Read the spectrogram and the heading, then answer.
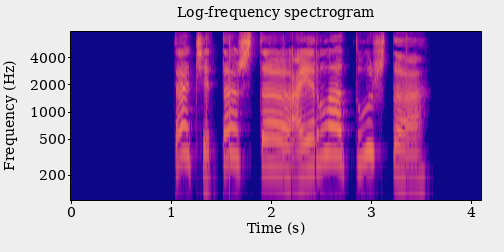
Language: Mari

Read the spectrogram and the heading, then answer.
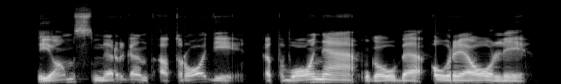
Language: Lithuanian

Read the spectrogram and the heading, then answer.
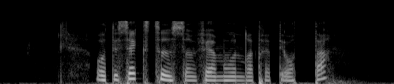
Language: Swedish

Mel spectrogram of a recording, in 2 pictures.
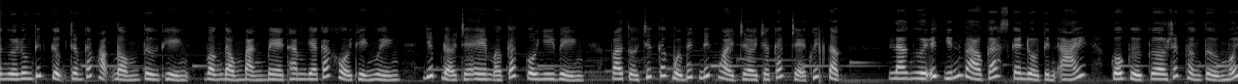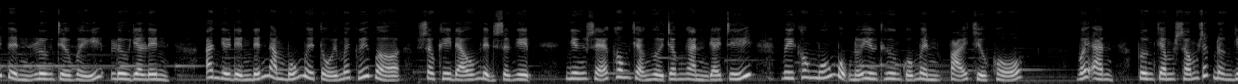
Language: Vietnamese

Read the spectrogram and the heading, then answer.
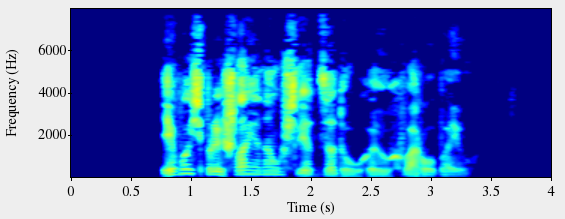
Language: Belarusian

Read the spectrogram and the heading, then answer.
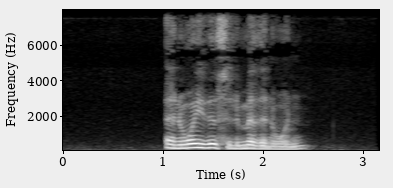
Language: Kabyle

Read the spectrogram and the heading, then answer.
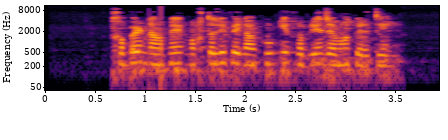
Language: Urdu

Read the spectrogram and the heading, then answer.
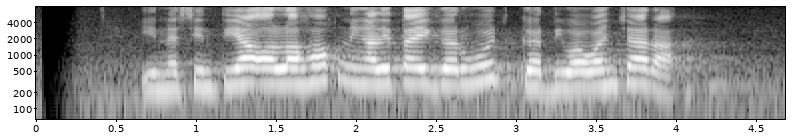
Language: Sundanese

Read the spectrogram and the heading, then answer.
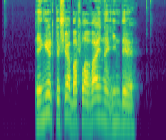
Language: Bashkir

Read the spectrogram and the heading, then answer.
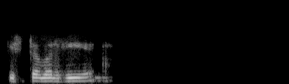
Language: Urdu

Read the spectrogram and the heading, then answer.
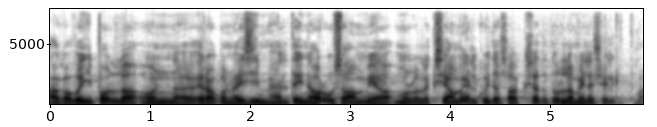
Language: Estonian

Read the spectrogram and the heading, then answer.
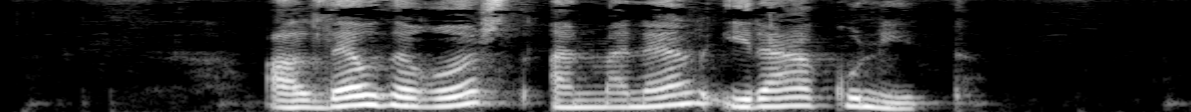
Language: Catalan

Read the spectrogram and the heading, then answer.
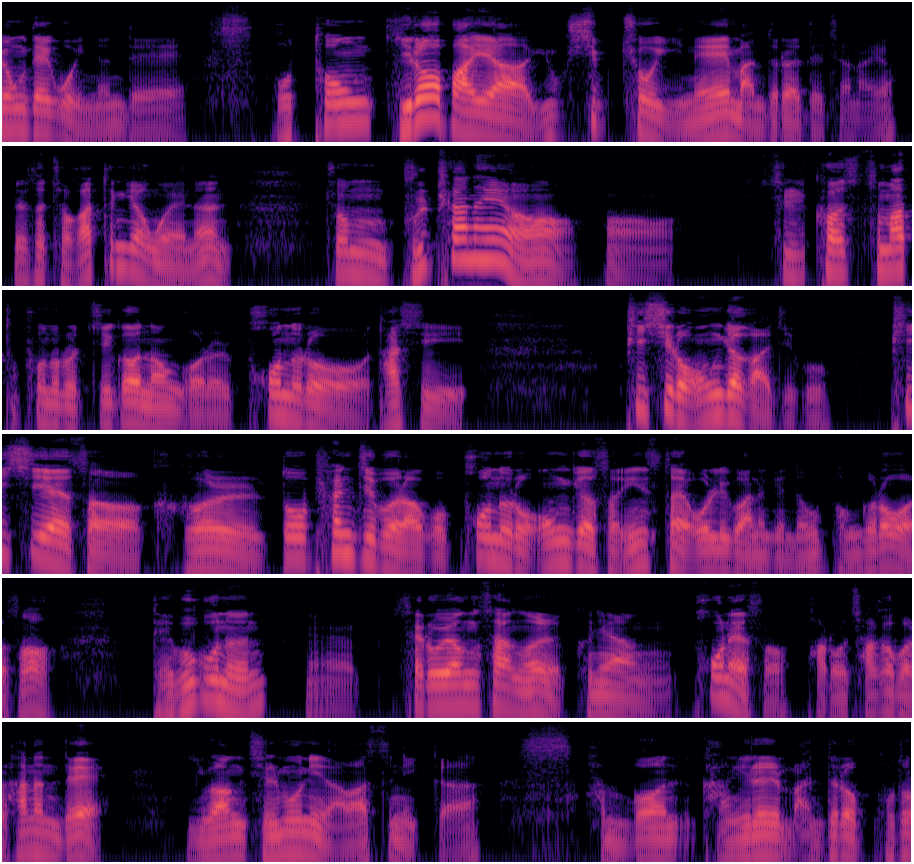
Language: Korean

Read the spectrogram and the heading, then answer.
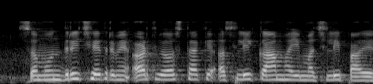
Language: Magahi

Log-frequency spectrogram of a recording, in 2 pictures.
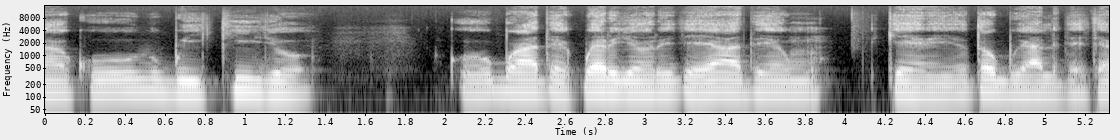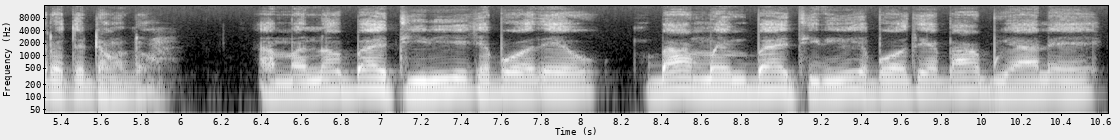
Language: Bangwinji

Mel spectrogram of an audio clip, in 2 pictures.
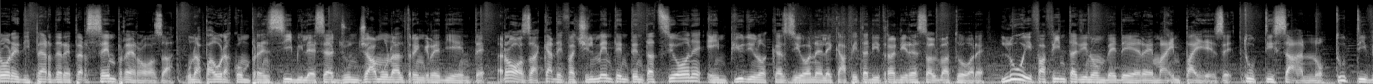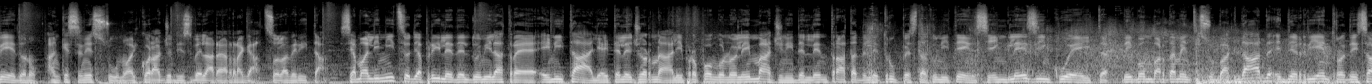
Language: Italian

